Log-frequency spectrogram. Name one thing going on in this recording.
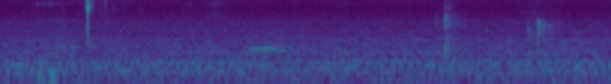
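A cue tip strikes a snooker ball with a short tap.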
